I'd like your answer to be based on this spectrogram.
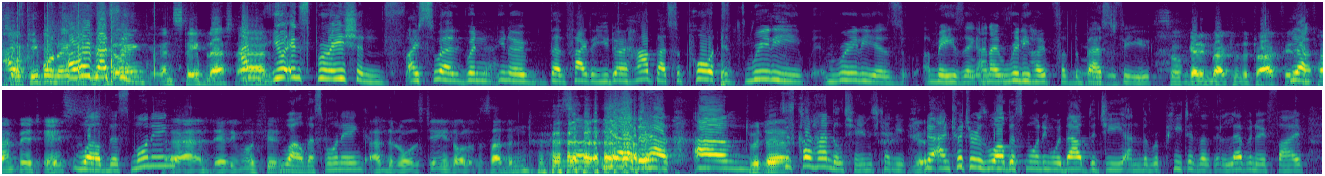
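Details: Adult female speaker; typical speech.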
